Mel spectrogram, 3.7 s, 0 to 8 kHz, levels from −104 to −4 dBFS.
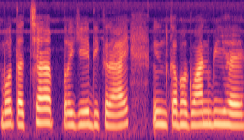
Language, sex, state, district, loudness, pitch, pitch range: Hindi, female, Maharashtra, Gondia, -16 LUFS, 235 Hz, 225-240 Hz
